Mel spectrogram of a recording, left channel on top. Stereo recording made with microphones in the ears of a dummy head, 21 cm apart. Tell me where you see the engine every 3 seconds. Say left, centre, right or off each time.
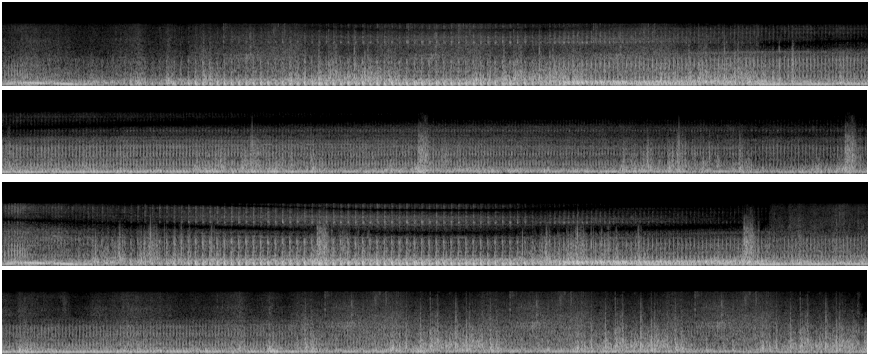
right, centre, left, left, left, left.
